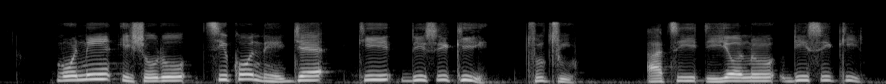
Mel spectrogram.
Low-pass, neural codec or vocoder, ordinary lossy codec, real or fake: 7.2 kHz; codec, 16 kHz, 1 kbps, X-Codec, HuBERT features, trained on balanced general audio; none; fake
